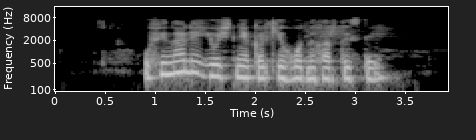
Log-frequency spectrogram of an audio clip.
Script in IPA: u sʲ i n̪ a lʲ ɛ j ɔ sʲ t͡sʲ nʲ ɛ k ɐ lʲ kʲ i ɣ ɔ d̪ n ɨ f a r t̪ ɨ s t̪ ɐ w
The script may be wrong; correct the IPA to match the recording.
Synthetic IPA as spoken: u fʲ i n̪ a lʲ ɛ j ɔ sʲ t͡sʲ nʲ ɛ k ɐ lʲ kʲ i ɣ ɔ d̪ n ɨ x a r t̪ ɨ s t̪ ɐ w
